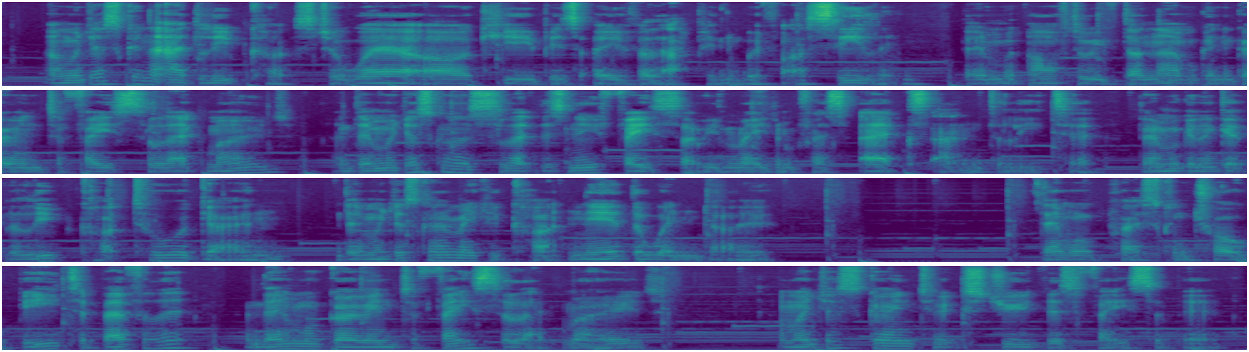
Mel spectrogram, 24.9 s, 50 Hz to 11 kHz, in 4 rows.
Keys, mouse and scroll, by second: 9.6 x, 11.7-16.4 drag, 16.5 click, 18.5 ctrl+b, 20.5 scroll up 1, 20.6 middle click, 21.5 click, 22.5 z, 23.0 click, 23.9 e, 24.8 middle click.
